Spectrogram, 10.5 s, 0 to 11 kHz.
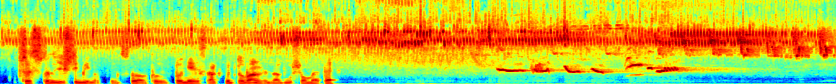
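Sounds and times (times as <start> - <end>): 
insects buzzing: 0.0 - 10.4
songbird singing: 0.0 - 10.4
speech: 0.3 - 4.4.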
